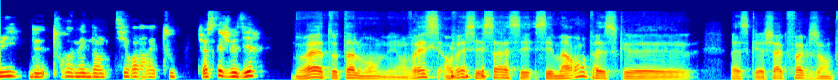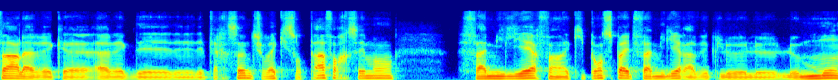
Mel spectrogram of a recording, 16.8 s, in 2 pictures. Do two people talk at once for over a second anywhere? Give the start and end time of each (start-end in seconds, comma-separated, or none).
none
